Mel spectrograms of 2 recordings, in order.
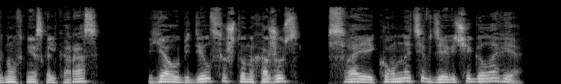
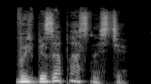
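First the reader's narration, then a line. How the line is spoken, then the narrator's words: Quiet. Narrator (Russian): сказала она негромко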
